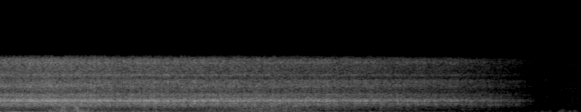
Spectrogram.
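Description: Running noise of the approaching Free Gauge Train, a steady rushing hiss that fades away about five seconds in.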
